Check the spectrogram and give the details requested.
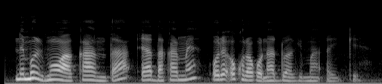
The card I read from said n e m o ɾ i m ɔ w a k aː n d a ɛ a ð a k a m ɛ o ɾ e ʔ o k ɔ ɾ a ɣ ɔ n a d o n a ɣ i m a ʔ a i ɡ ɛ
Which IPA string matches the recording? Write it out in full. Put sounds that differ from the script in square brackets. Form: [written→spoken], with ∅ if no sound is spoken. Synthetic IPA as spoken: n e m o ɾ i m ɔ w a k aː n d a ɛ a ð a k a m ɛ o ɾ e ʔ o k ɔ ɾ a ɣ ɔ n a d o [n→∅] a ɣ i m a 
